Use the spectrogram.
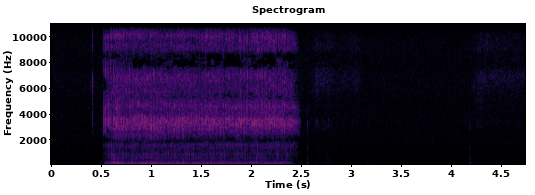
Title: Hazel the pit bull snoring!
